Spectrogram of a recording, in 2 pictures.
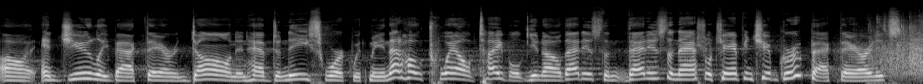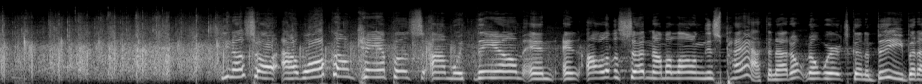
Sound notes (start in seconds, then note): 8.6 applause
